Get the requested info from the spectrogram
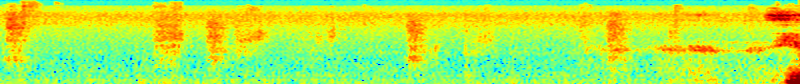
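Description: Faint scratching of a brush laying oil paint on canvas: a few short, separate strokes.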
